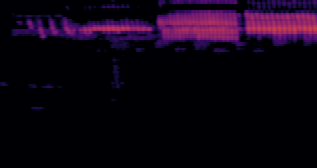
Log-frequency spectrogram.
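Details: Canary singing as a training model for young canaries: scattered chirps, then a steady trill, then two loud, dense rolled trills with a soft hiss in the background.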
